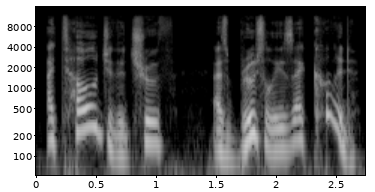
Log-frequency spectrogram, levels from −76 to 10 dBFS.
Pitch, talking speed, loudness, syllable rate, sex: 150 Hz, 220 wpm, -20 LUFS, 5.2 syllables/s, male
